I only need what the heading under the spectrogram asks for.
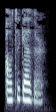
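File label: "altogether", American English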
